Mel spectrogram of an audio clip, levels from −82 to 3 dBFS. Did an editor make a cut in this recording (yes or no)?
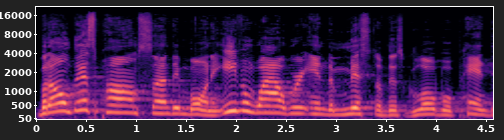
no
